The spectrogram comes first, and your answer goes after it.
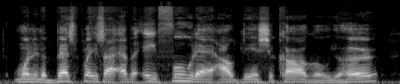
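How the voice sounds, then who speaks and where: Here a man speaks in a New York accent. His tone is animated and his pitch medium. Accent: New York (Bronx) urban. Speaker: street news commentator. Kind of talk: casual monologue. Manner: animated, slang-heavy.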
